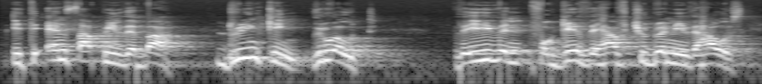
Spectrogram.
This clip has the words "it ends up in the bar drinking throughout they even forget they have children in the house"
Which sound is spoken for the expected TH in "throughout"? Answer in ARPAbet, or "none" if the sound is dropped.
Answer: TH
